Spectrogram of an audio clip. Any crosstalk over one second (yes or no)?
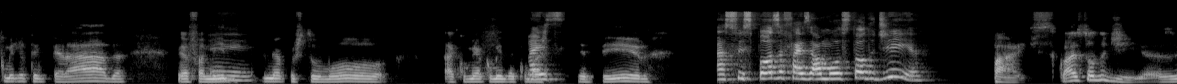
no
